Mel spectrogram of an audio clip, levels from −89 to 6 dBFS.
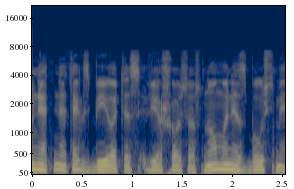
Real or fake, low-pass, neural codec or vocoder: real; 7.2 kHz; none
